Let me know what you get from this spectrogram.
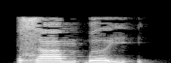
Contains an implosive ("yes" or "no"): yes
